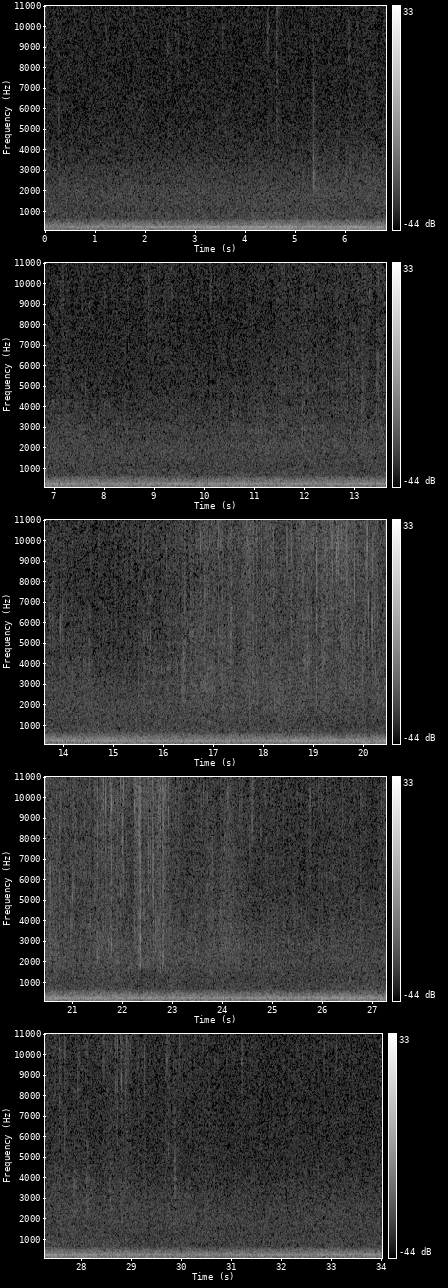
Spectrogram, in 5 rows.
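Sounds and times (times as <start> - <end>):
steady hiss: 0.0 - 34.0
light pattering ticks: 10.1 - 30.3.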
